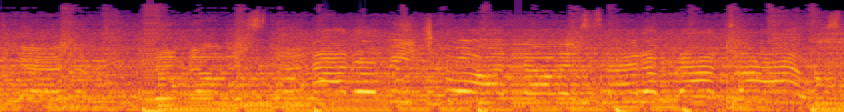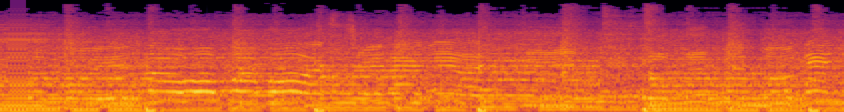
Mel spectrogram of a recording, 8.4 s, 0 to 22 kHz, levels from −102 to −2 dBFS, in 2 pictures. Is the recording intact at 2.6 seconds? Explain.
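No. From 2.58 to 2.62 s a brief buzzing stutter is heard. One tiny slice sounds three times with a hard join at each repeat, which fits a 20 ms buffer. This is a repeated buffer: fresh audio arrived late, so the device replayed its last block twice, losing essentially nothing.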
